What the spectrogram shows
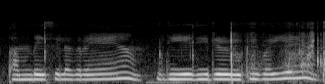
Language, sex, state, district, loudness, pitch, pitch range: Hindi, female, Uttar Pradesh, Budaun, -17 LUFS, 235 Hz, 230-245 Hz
